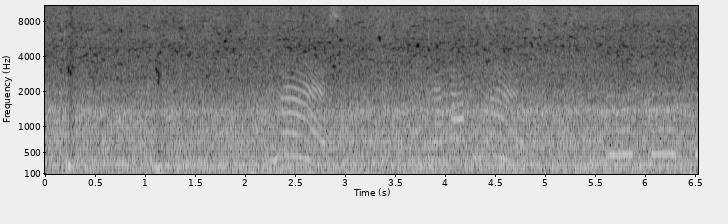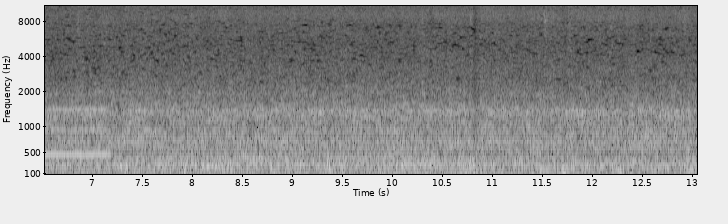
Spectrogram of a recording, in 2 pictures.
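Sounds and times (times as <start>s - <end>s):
small train running on track: 0.0s - 13.0s
wind buffeting microphone: 0.0s - 13.0s
short pitched tone: 5.6s - 7.3s.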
